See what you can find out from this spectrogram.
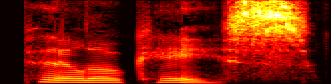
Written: pillowcase

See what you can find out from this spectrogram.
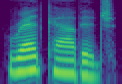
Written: red cabbage

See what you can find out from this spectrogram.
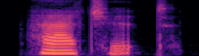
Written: hatchet

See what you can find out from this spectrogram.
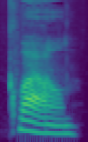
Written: clown

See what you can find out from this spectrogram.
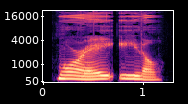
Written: moray eel

